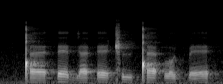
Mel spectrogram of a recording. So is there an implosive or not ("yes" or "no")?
no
